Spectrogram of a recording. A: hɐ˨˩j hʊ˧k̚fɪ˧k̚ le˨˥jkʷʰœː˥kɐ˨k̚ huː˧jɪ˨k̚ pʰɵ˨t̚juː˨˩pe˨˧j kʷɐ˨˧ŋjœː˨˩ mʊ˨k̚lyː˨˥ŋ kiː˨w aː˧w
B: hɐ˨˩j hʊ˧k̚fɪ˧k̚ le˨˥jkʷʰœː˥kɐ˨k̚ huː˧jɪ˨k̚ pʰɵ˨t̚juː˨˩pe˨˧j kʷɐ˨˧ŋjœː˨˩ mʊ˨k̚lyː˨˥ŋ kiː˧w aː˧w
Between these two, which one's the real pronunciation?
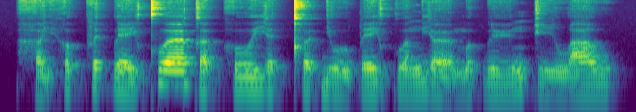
A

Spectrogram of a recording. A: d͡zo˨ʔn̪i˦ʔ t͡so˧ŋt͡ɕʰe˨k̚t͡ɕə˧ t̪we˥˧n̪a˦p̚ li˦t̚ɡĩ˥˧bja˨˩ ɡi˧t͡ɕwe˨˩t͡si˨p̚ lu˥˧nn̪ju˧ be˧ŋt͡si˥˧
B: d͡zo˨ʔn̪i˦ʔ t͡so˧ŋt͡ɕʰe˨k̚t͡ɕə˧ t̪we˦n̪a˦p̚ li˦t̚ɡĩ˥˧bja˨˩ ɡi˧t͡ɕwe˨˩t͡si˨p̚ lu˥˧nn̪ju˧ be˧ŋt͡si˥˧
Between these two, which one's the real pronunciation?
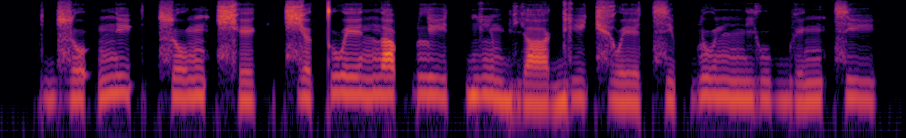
A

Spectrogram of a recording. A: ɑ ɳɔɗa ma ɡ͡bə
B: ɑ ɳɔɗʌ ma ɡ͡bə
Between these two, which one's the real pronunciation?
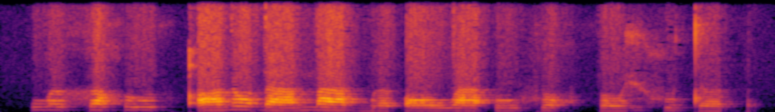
A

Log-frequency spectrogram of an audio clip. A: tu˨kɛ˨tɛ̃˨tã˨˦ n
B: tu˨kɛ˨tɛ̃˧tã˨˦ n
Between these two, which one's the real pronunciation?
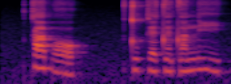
A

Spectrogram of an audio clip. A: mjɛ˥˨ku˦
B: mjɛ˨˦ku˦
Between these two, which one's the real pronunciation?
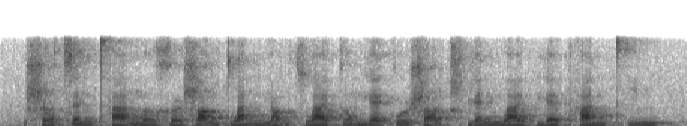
A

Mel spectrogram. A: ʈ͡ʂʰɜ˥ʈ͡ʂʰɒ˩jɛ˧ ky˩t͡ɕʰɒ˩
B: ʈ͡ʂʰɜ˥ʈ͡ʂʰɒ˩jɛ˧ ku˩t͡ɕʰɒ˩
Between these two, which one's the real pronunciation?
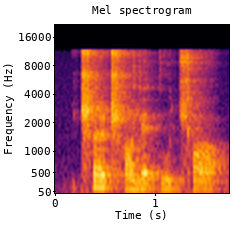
B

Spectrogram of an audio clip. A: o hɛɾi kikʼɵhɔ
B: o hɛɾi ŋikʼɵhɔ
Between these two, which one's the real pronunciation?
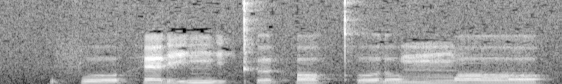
B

